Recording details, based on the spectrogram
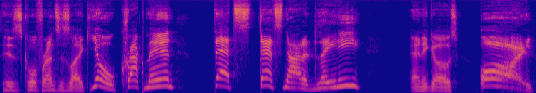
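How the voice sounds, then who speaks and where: A man's voice: medium pitch, smooth, no room sound, clean studio sound. A man in a podcast chat, retelling film scenes with laughter, acting out lines from the film as he goes. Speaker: podcast co-host. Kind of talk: casual film-review chat.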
